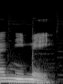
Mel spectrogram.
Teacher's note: e no Japão é anime com e mais aberto · Já em português de Portugal é anime, a ênfase no I. E no Japão é anime, com o E mais aberto.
